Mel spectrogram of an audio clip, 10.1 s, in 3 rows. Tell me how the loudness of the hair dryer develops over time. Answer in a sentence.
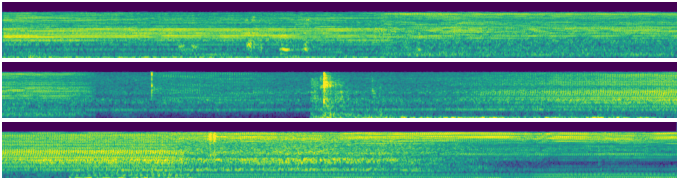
The volume of the hair dryer goes up.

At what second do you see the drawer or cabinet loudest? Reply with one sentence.
The volume of the drawer or cabinet peaks at 5 seconds.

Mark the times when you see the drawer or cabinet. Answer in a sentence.
The drawer or cabinet can be heard from 4.9 to 6.7 s.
